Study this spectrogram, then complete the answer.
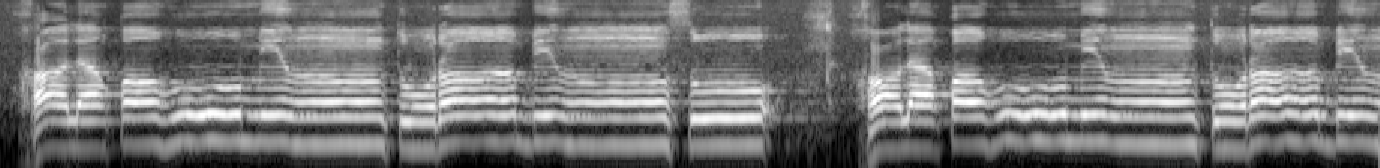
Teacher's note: diisti'la'kan, lidah bagian belakang naik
